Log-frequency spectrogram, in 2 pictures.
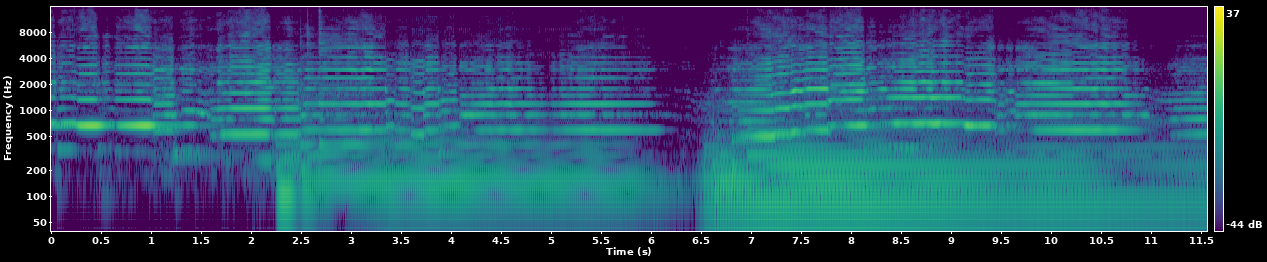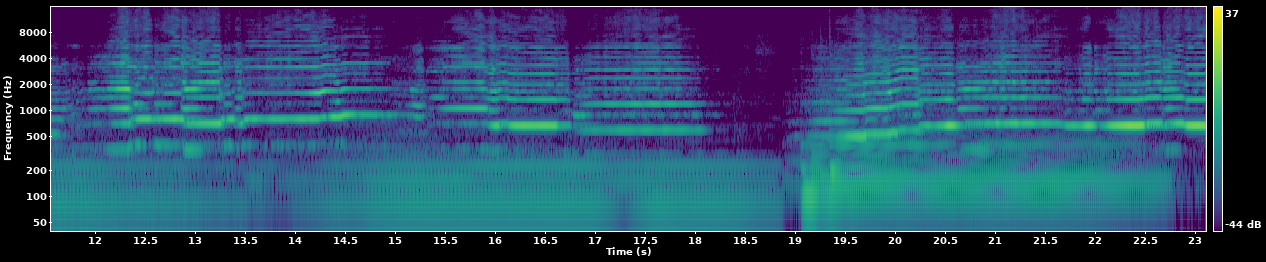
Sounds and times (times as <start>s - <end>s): Violin, fiddle: 0.0s - 23.1s.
